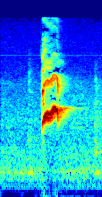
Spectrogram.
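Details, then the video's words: Cockatiel in Montpellier uttering one bright, harmonic whistle that rises and then trails off, with faint softer sounds before and after over a quiet hiss. "LA PERRUCHE CALOPSITTE 🐦 LE CRI DE LA PERRUCHE"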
